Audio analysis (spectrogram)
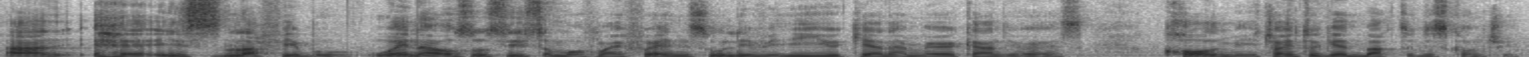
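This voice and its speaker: A man's voice: lowish voice, brisk, dark tone, dull audio, a little hiss or hum. A man speaking as a guest in a studio interview, giving earnest advice full of proverbs, with frequent restarts. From Nigeria.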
